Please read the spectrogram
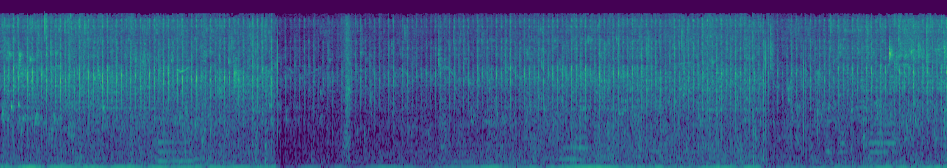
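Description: Home-built waste-oil distillation machine running: a steady low hum with a fast, even mechanical rattle, which dips briefly about four seconds in and then comes back.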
